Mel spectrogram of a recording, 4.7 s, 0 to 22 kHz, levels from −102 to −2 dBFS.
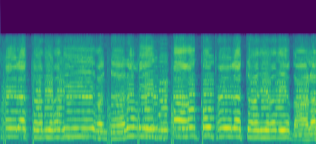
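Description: Short gaps where the sound gives way to steady comfort noise occur at 0.04–0.08 s (40 ms), 0.48–0.50 s, 1.60–1.66 s (60 ms), 2.06–2.08 s, 2.56–2.60 s and 3.02–3.04 s. This is likely sound dropped by the voice detector. Unlike packet-loss concealment, the gaps are filled with flat noise rather than repeated or stretched sound. The audio is band-limited to 8 kHz, which fits a G.722 call path at 64 kbps.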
